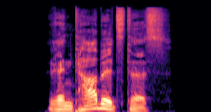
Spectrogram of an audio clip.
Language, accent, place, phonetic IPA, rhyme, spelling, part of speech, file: German, Germany, Berlin, [ʁɛnˈtaːbl̩stəs], -aːbl̩stəs, rentabelstes, adjective, De-rentabelstes.ogg
- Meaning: strong/mixed nominative/accusative neuter singular superlative degree of rentabel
